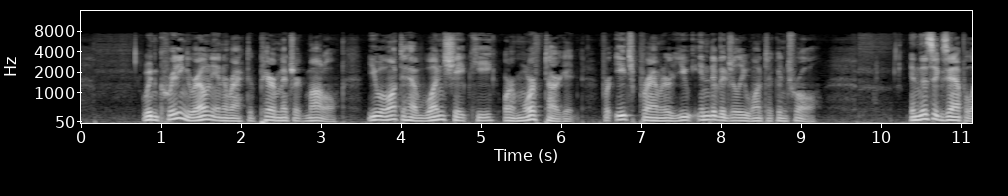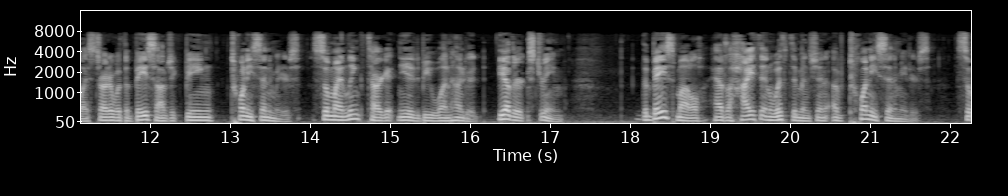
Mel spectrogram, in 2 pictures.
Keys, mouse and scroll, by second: 0.5 x, 0.9-4.2 drag, 2.0 BackSpace, 3.1 BackSpace, 3.2 BackSpace, 4.8 click, 5.8 middle click, 6.9 middle click, 7.6 s, 8.0 click, 8.2 click, 8.9 x, 9.2 click, 9.3 click, 9.5 x, 9.7 click, 10.1 g, 10.4 middle click, 10.7 g, 11.0 middle click, 11.3 middle click, 11.5 shift+middle click, 11.8 Tab, 12.1 click, 12.4 g, 13.2 middle click, 13.2 g, 13.5 Tab, 13.8 click, 15.1 shift+d, 15.9 middle click, 16.4 super+z, 17.1 shift+d, 18.2 Tab, 18.4 middle click, 18.6 click, 19.0 g, 19.6 g, 20.0 middle click, 20.4 Tab.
